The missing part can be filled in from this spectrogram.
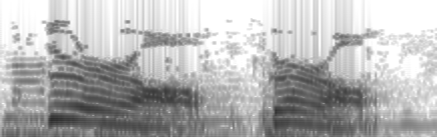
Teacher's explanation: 有个儿化音，有个舌侧音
